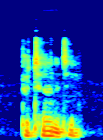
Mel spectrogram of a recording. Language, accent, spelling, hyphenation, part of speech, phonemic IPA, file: English, Southern England, paternity, pa‧tern‧i‧ty, noun, /pəˈtɜːnɪti/, LL-Q1860 (eng)-paternity.wav
- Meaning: 1. Fatherhood, the state or quality of being a father 2. Parental descent from a father 3. Legal acknowledgement of a man's fatherhood of a child 4. Authorship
